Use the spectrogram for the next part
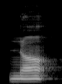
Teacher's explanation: நாவின் நுனி, மேல்வாய் அன்னத்தின் நடுப்பகுதியை தொட்டு அங்கிருந்து நகரம் பிறக்கிறதுங்கிறாங்க. நடுவுல, உங்க நாக்கோட நடுவுல வச்சு, நா அப்படின்னு சொல்லணும். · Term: மூணு சுழி நா, 3 சுழினா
